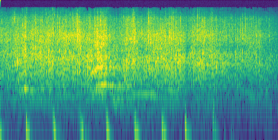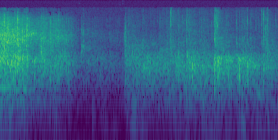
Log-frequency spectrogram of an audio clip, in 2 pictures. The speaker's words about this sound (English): So I couldn't be more happy to welcome on the stage again, David Malan. Please, big round of applause, David.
